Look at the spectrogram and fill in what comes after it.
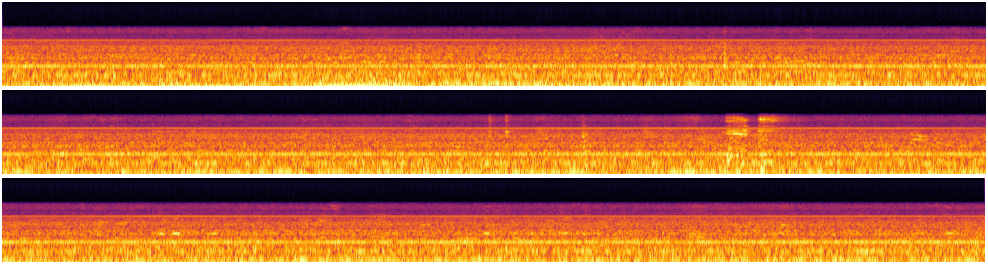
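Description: Steady low rumble of a vehicle's idling engine heard from inside its cabin, with a constant hum over it. A brief higher rattle or click comes about seventeen seconds in.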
